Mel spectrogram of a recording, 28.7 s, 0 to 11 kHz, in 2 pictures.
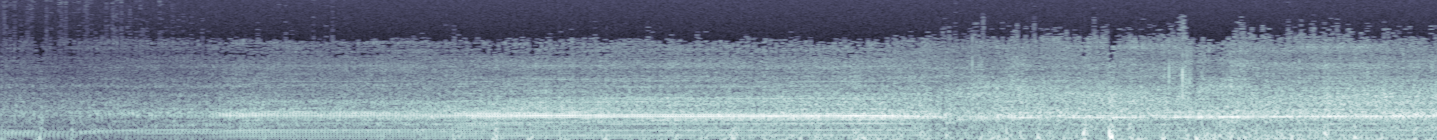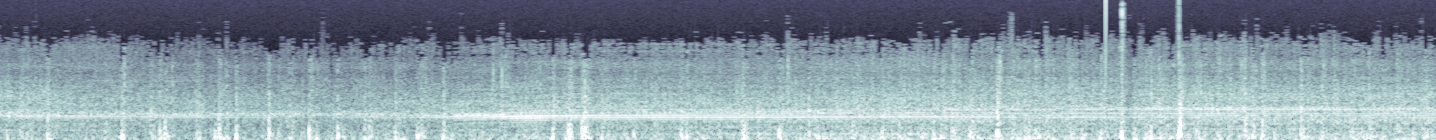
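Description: Piaggio MP3 LT 500 scooter's single-cylinder engine under way, its note rising as it speeds up a couple of seconds in and again about two-thirds through, then holding steady. Gusts of wind noise on the microphone grow louder toward the end.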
